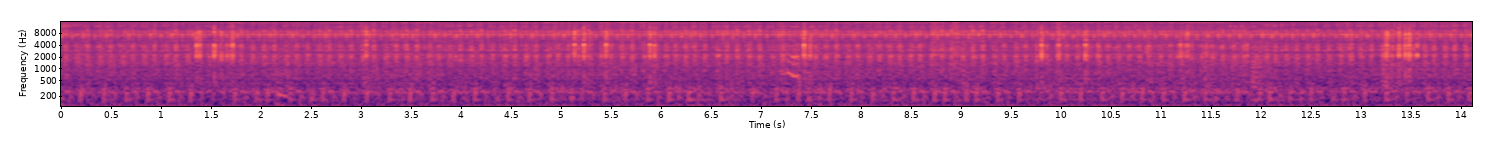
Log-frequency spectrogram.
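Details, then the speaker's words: Kaze R motorcycle idling with the clutch pulled to engage gear: light rapid patter with faint sharp "krek krek" crackles every few seconds; cause unclear before disassembly. "Suaranya seperti tadi, krek krek, bila kopling saya injak ya teman-teman, mau dimasukkan itu suara krek krek."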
